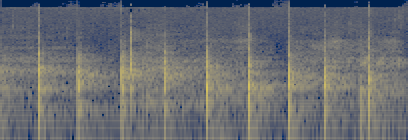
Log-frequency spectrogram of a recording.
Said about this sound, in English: Sound like my kids when they were little and we didn't come the second that we heard the knock at the door. And it just kept going, and like you right now, I just got sick and tired of hearing the knock.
